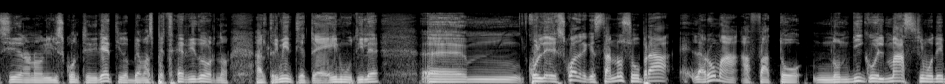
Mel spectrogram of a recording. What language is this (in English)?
Italian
